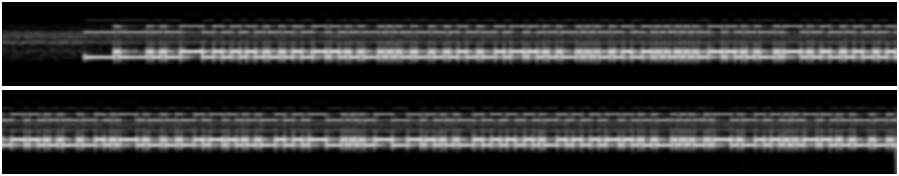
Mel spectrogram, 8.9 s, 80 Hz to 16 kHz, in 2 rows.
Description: TTY/TDD text telephone tones (45.45 baud Baudot), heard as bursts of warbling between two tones, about 400 Hz shift, 1600 Hz centre, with room echo. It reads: 5802 6127 6246 3222 7317 8969 8878 6374 …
